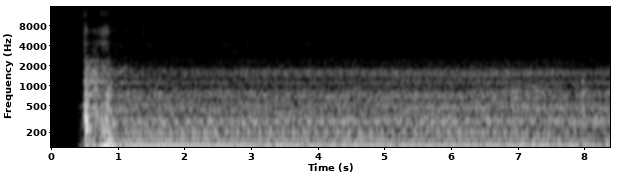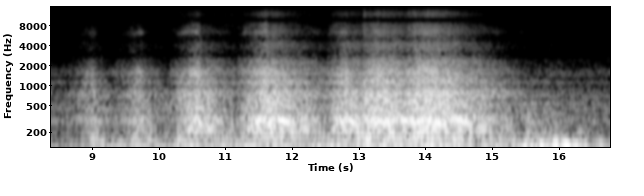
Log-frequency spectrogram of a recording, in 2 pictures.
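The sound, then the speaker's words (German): A six-cylinder turbo diesel car engine starts and idles steadily, then is revved repeatedly in rising surges for several seconds, loud with no talking. “Und man hört auch, es ist kein Vierzylinder, sondern es klingt nach mehr. Nach man, sechs Zylinder. Man hört auch so ein bisschen Turbo.”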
